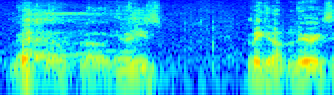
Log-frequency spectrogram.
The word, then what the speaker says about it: Maceo: And sometimes I wonder did you say Maceo because it kind of rhyme with blow, Maceo blow.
